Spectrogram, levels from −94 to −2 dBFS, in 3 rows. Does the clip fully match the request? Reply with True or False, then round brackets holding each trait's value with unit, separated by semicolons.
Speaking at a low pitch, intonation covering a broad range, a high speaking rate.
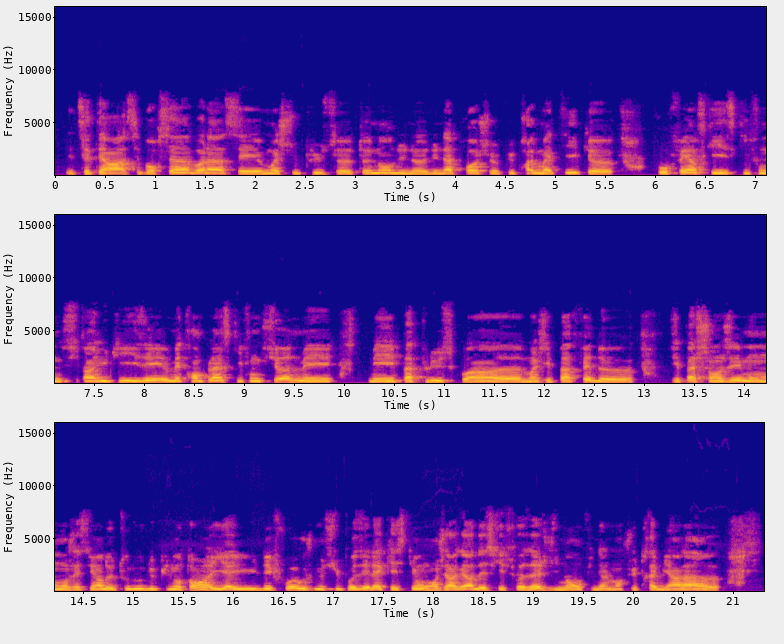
True (120 Hz; 6.5 semitones; 230 wpm)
